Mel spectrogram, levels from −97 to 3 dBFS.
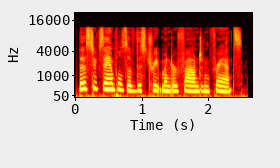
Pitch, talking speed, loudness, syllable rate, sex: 235 Hz, 225 wpm, -19 LUFS, 6.2 syllables/s, female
